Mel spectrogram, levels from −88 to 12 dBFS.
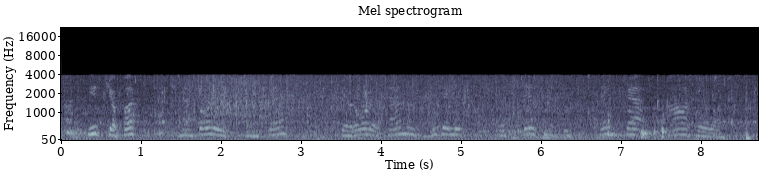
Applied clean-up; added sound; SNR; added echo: none; Toilet flush + Engine; 1 dB; none.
